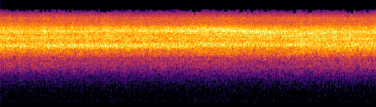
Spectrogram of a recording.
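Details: Homemade steam safety valves; steady, sharp hiss of steam venting at full flow with no chatter or sputter, valve lifting cleanly: normal safety valve lift.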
